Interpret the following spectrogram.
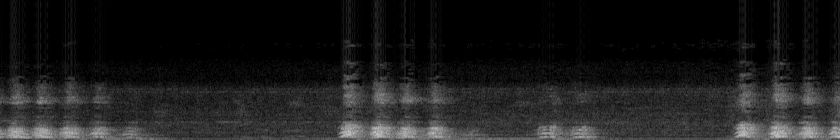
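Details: Young German shepherd, four months old, barking in repeated bursts of four to six rapid yappy barks separated by short pauses, with a man briefly speaking at the end.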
